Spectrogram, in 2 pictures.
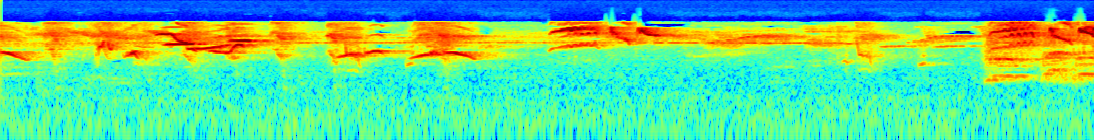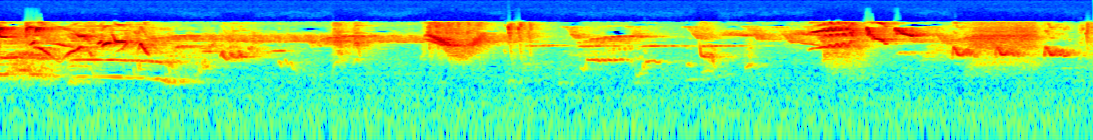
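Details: Long stretch of white-rumped shama song, an Indonesian bird dancing as it sings: bursts of crisp chirps and whistles separated by short pauses, some phrases harsh and buzzy.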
